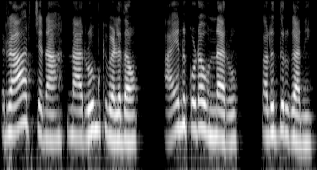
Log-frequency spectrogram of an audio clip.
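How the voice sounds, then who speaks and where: A woman's voice: a little high, normal speed, natural voice. A woman reading an audio novel, voicing a blunt young friend who scolds and needles, in a raised, firm voice. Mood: coaxing. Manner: firm, cutting, lecturing.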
